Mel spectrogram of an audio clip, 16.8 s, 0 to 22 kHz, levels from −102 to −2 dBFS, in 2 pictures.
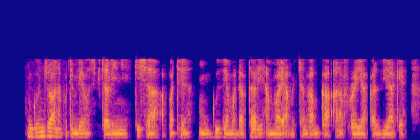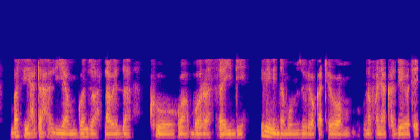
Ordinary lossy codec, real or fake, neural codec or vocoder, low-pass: AAC, 16 kbps; real; none; 7.2 kHz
